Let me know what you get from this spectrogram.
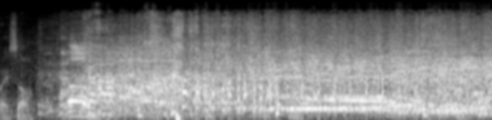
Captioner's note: laughing; audience boo's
